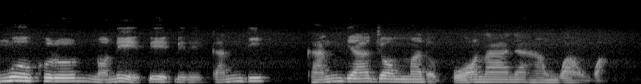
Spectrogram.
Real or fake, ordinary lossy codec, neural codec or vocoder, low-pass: real; AAC, 96 kbps; none; 10.8 kHz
